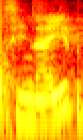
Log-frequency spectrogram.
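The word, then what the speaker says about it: Synayd: En YouTube estoy como Sinaid Rubio, así como se escribe mi nombre, se los deletreo, es S y latina N A y latina D de dedo, eh, Rubio, y ahí me encuentran.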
